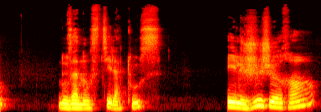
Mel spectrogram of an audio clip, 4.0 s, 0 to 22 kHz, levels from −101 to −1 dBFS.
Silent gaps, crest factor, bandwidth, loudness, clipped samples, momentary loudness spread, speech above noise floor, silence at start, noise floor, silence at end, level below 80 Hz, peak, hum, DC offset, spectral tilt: none; 18 dB; 18 kHz; -23 LUFS; under 0.1%; 14 LU; 61 dB; 0 s; -84 dBFS; 0.1 s; -68 dBFS; -6 dBFS; none; under 0.1%; -6 dB/octave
